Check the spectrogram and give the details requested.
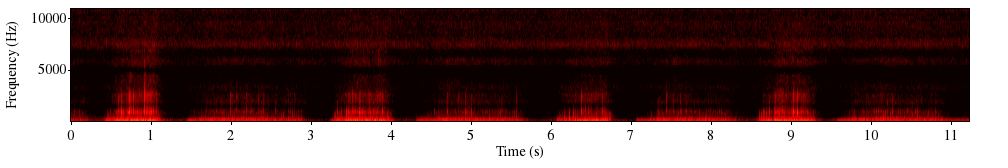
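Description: Repeated snoring breaths, a harsher rattling phase alternating with a softer one, roughly 16 breaths a minute.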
